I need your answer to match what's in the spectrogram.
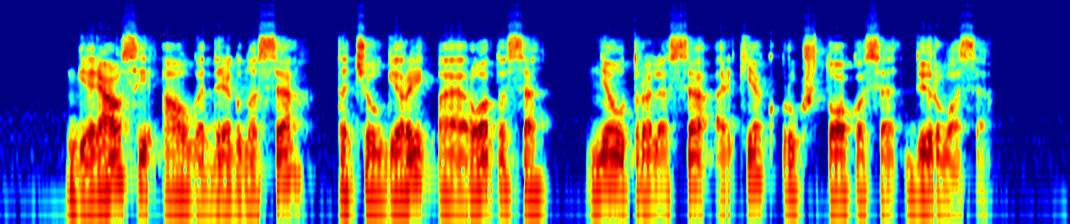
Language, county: Lithuanian, Kaunas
